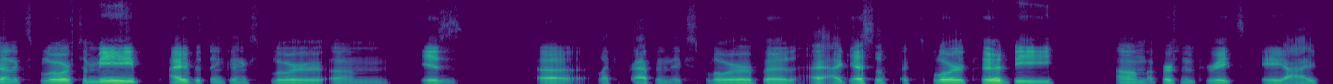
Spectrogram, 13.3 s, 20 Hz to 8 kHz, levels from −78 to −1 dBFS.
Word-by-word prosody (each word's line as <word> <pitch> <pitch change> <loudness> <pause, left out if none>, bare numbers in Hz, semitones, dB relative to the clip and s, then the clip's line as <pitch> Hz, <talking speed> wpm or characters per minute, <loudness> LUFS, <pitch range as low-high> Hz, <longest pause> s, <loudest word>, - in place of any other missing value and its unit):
an 95 0 +2
explorer, 95 +3 +2
to - - -11
me, 115 +2 +6 0.3
I 95 - +2
have 110 +2 +5
to 105 - -5
think, 90 -2 -13
an 90 - -6
explorer, 85 -1 -3
um, 80 0 -11 0.3
is, 85 0 -1 0.7
uh, 80 -2 0 0.3
like - - -10
a - - -27
traveling 85 -1 -4
explorer, 85 +2 -1
but 85 -1 0
I - - -1
I - - +1
guess, - - +1
a - - -4
an - - -13 0.2
explorer 90 -1 +3 0.2
could 130 +8 +6
be 90 -1 0 0.6
um, 85 -1 -4
a 75 - -12
person 90 +1 -3
who 90 - -9
creates 85 0 -3 0.2
AI 85 0 -3
85 Hz, 145 wpm, -26 LUFS, 85-90 Hz, 0.7 s, me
